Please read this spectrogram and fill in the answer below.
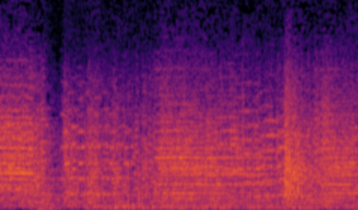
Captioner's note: gunshots and horses galloping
